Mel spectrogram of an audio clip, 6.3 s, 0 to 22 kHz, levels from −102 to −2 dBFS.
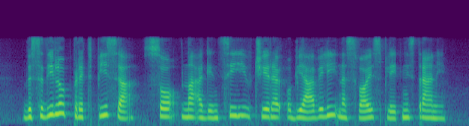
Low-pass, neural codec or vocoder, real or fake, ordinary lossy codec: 7.2 kHz; codec, 16 kHz, 0.8 kbps, ZipCodec; fake; none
